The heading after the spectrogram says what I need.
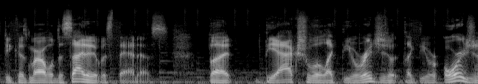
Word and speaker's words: Thanos: always mispronounces things, but I know a Greek guy named Thanos. And it breaks my brain because I always want to say Thanos when I'm doing these videos, but it's Thanos because Marvel decided it was Thanos.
